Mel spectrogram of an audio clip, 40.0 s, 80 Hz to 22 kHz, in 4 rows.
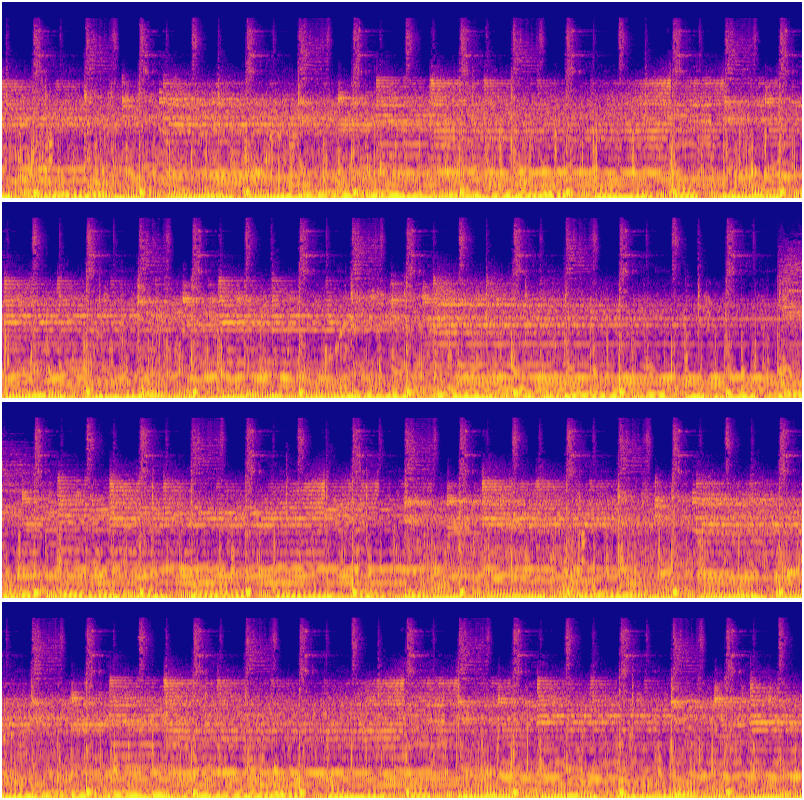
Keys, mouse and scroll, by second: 0.2 click, 1.1 middle click, 1.6 f, 2.3-4.4 drag, 4.4 middle click, 5.3 f, 5.7 click, 6.4 f, 7.7-10.7 drag, 11.2-12.2 drag, 12.2-13.2 middle drag, 13.2-14.3 drag, 14.3 middle click, 14.8 click, 15.1 f, 15.9 click, 16.6 f, 17.2 click, 18.1 middle click, 18.5-19.6 drag, 19.6 middle click, 20.1 click, 20.8 middle click, 21.3-22.4 drag, 22.4 middle click, 22.8 f, 23.4-25.8 drag, 25.8-27.1 middle drag, 27.1 shift+c, 28.0 shift+middle click, 28.7 f, 29.4 middle click, 29.9-31.5 ctrl+drag, 31.5 middle click, 32.1 ctrl+click, 32.7 middle click, 33.2 ctrl+click, 34.2 middle click, 34.7-36.1 ctrl+drag, 36.1 middle click, 36.6-37.6 ctrl+drag, 37.6 middle click, 38.1-39.7 ctrl+drag, 39.7-40.0 middle drag.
